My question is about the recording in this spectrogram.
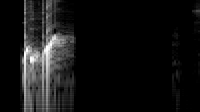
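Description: Cartoon-style logo sound effect: two quick plops, about a fifth of a second apart, each rising in pitch.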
